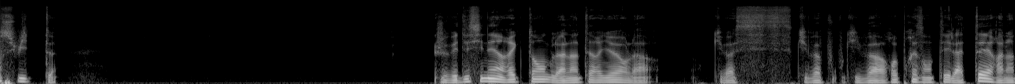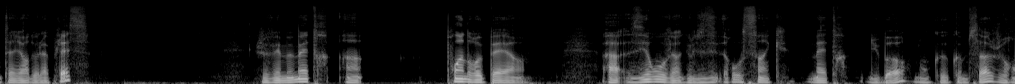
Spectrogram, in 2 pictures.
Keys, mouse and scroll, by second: 1.3-11.3 scroll down 3, 16.9 click, 18.5-19.0 scroll up 2, 19.6-20.0 scroll up 2.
